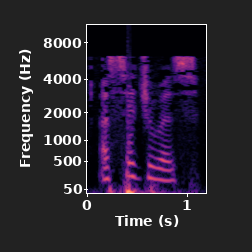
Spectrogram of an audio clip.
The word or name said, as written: assiduous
